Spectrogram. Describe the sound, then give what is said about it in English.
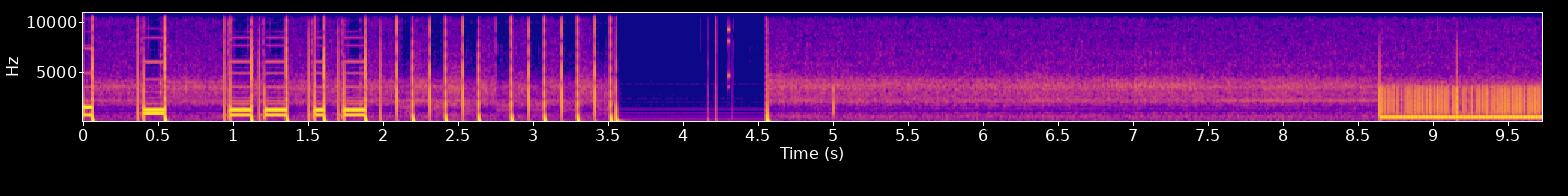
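A rapid string of touch-tone dialing beeps with clicks as a call needing a coin deposit is dialed again, a brief silence, then steady line hiss, and finally a continuous low telephone tone sounding near the end. No one speaks. “Please hang up momentarily, listen for dial tone, deposit the required coin, and dial your call again.”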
